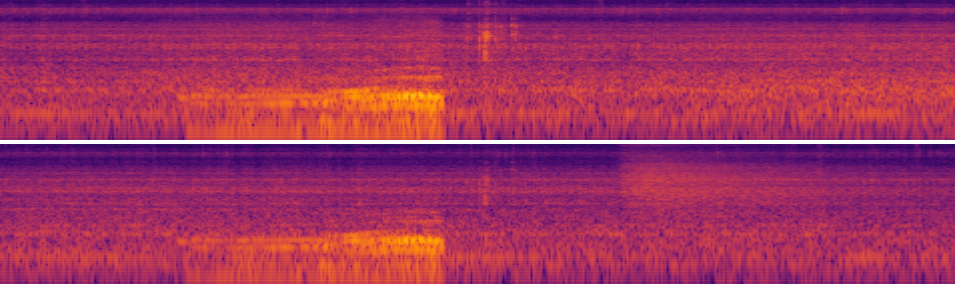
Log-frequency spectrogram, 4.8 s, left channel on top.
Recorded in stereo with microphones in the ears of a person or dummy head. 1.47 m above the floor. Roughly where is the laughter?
Left.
